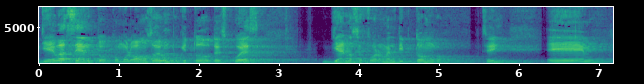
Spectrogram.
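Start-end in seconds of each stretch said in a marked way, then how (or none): none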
